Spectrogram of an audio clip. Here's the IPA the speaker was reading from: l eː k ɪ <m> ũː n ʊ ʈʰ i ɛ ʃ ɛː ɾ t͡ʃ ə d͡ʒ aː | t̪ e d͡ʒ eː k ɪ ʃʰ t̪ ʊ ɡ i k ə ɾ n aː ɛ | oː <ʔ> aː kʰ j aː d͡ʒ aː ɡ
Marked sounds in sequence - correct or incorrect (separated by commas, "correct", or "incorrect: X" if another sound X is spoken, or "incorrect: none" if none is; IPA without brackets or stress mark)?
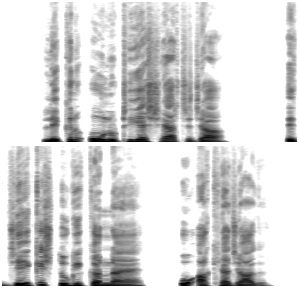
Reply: incorrect: n, correct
